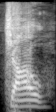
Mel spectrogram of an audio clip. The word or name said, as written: Chau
